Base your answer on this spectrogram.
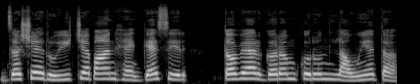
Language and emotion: Goan Konkani, neutral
